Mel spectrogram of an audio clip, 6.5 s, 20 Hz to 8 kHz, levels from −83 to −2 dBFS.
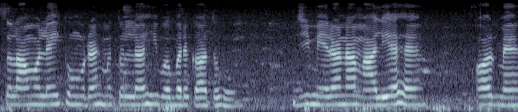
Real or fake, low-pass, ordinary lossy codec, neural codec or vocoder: real; 7.2 kHz; none; none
